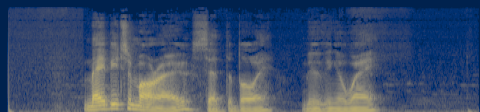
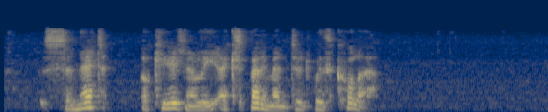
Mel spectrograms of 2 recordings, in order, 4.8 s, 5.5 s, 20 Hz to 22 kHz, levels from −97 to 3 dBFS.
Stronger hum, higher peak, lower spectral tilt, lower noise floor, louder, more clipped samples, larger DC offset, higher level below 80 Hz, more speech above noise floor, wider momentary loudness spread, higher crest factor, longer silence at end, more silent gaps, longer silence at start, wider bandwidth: neither; first, -4 dBFS vs -8 dBFS; first, -6.5 dB/octave vs -5 dB/octave; second, -56 dBFS vs -67 dBFS; first, -24 LUFS vs -27 LUFS; neither; neither; first, -44 dBFS vs -72 dBFS; second, 33 dB vs 41 dB; first, 15 LU vs 12 LU; about the same, 22 dB vs 22 dB; second, 0.1 s vs 1.75 s; neither; second, 0.1 s vs 0.4 s; first, 16 kHz vs 8 kHz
